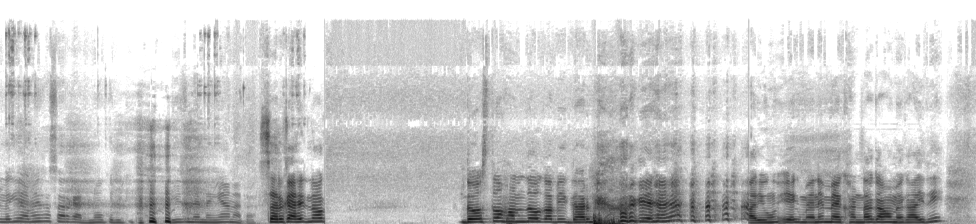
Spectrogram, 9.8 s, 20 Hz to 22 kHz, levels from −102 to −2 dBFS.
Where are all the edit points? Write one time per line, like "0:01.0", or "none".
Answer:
0:03.3
0:07.5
